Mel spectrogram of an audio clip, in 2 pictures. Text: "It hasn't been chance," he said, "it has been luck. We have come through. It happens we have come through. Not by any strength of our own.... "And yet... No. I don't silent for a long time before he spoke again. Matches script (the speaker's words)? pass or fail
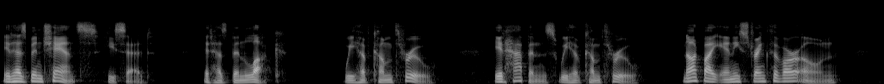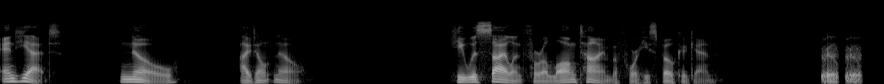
fail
